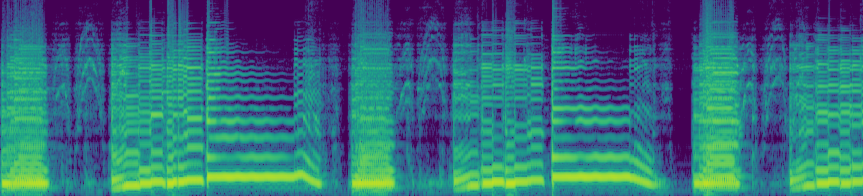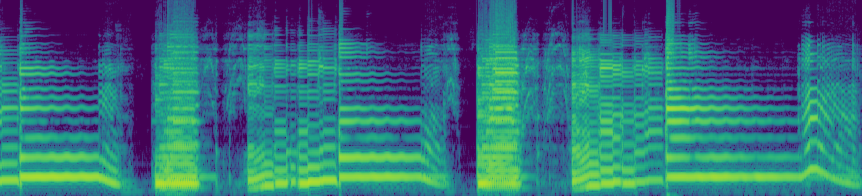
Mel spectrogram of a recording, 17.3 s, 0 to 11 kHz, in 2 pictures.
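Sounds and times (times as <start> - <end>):
pre-CBS USA Stratocaster electric guitar: 0.0 - 17.2.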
